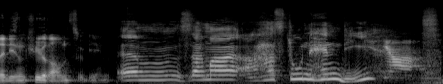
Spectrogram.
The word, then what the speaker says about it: sag mal: Okay, ja, er sagt, sag mal, hast du ein Handy? Hier auch wieder hört ihr das Wort sag mal. Er sagt, sag mal, ja. Auch wieder die Aussprache G als CH, wie vorher auch, ja.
